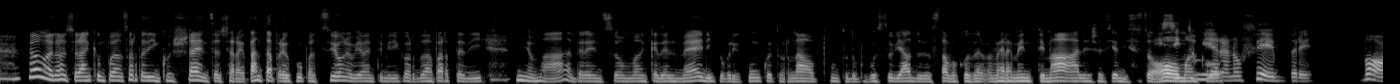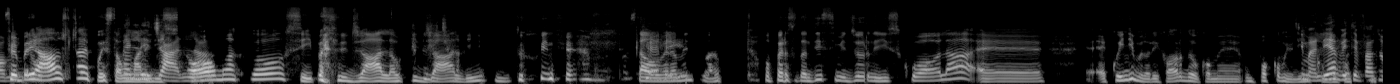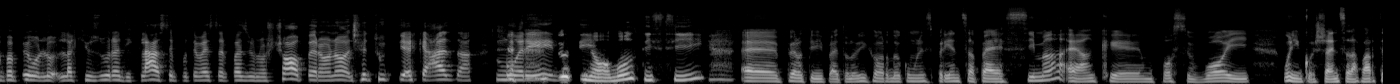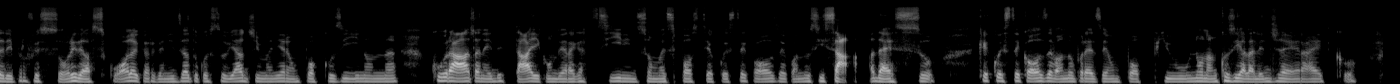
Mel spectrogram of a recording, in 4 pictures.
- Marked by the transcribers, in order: laughing while speaking: "pelle gialla"; laughing while speaking: "Pelle gia"; laughing while speaking: "Quindi, ehm"; laughing while speaking: "Okay"; unintelligible speech; "proprio" said as "propio"; "cioè" said as "ceh"; chuckle; other background noise
- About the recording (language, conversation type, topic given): Italian, podcast, Qual è stata la tua peggiore disavventura in vacanza?
- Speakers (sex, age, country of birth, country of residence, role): female, 30-34, Italy, Italy, host; female, 50-54, Italy, United States, guest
